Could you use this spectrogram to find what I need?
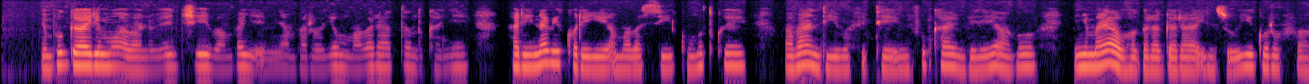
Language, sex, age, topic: Kinyarwanda, female, 25-35, finance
